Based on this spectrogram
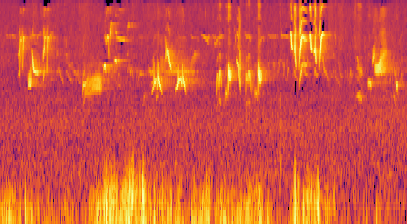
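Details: Varied Brown thrasher phrases of sharp chips, slurred whistles and brief trills follow one another with short pauses, over persistent low environmental noise.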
